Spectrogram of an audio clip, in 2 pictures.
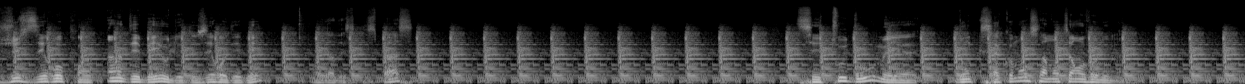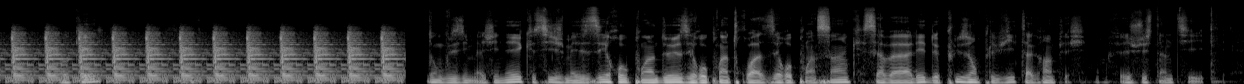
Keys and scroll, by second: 0.6 ., 1.2 1, 3.0 Return, 23.0-24.4 typing.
